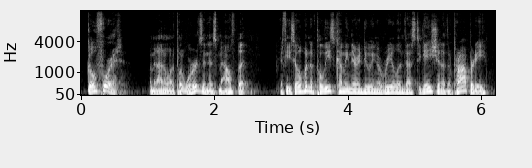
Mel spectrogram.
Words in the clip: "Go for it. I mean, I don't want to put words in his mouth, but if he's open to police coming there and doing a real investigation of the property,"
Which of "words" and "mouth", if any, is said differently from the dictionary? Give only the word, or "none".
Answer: none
